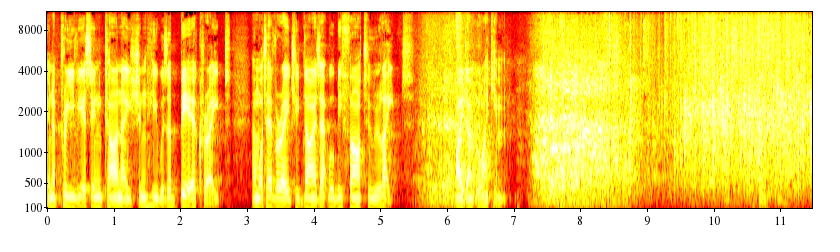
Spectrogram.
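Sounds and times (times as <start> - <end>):
speech: 0.0 - 7.7
laughter: 5.5 - 11.4
live audience clapping: 7.6 - 11.4.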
